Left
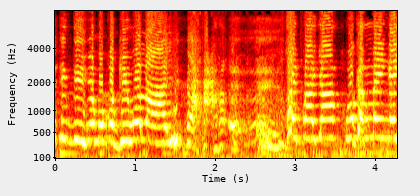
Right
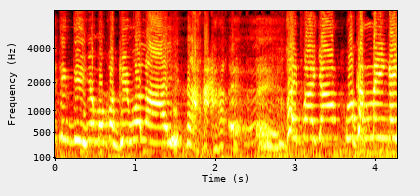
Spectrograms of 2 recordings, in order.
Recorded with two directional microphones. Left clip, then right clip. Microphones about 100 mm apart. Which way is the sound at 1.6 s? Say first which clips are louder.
Right 1 dB; 35° right (ahead or behind).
